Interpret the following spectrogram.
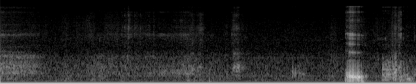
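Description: Steady background hiss between the man's words, with a brief vocal sound from him, like a breath or throat noise, about three and a half seconds in.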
